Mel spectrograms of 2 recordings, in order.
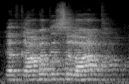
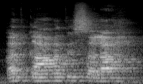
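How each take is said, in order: First: The last word ends with a 't' sound. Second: The last word ends with an 'h' sound. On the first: The speaker calls it wrong. "अक्सर मैंने सुना है" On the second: The speaker calls it right. "ता की आवाज नहीं आनी चाहिए, हा की आवाज आनी चाहिए"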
